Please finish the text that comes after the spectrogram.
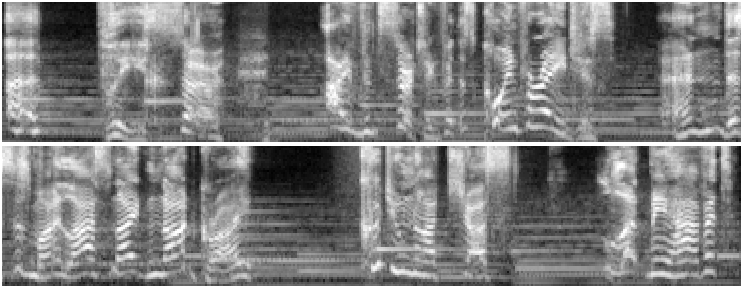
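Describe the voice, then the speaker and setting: An actor playing an anxious young male traveler in a video game, slow and wide-ranging in pitch, with game music behind. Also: lively intonation, exaggerated voice. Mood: pleading. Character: nervous young male traveler telling his tale. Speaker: game character.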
